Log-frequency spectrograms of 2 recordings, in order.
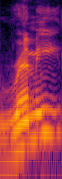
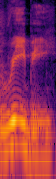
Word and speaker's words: Reby: Remy, Latoya, and Jermaine. Well, it's actually Reby. pronounced Reby. Reby.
